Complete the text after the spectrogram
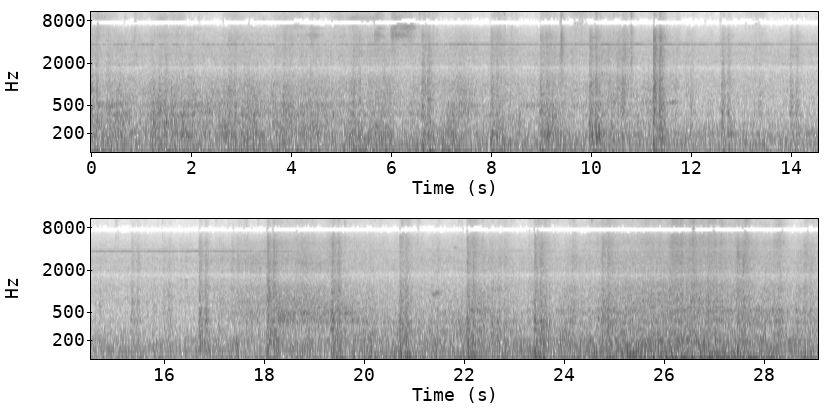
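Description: A vehicle engine hums steadily from inside a moving car.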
